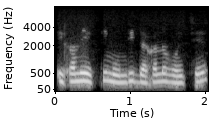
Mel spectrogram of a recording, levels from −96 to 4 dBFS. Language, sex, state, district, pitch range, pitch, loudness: Bengali, female, West Bengal, Jhargram, 220-250 Hz, 235 Hz, -17 LUFS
